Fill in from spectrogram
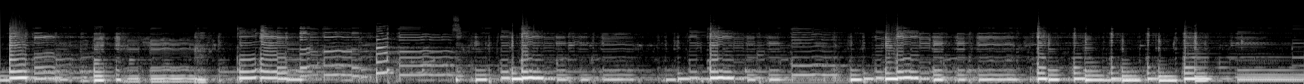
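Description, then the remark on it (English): A clean electric guitar plays a steady melodic line drenched in a filtered delay effect, each note trailing into softened, darker echoes that blur together, loud with no voices. “I have some other delays that go for more of like a filter kind of thing, which is cool as well.”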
